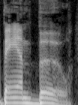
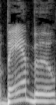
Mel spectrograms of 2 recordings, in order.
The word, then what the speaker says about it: Bambu: here in the United States, launch something called Bamboo. Okay. BAMBU. Of course. You can't spell it the normal way.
